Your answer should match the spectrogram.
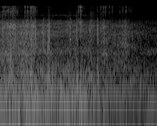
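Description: Faint mechanical clicks from a Piscifun Torrent baitcasting reel being worked by hand, a few scattered ticks that grow quieter toward the end.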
